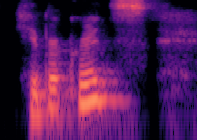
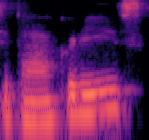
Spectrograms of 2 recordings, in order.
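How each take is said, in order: First: It is said with three syllables, like 'hypocrites'. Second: It is said with four syllables, ending in 'teez'. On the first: The speaker calls it wrong. "how they mispronounce it" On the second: The speaker calls it right. "how to pronounce Hippocrates"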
